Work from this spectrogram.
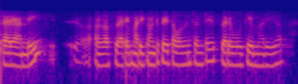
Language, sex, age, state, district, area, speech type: Telugu, female, 30-45, Telangana, Karimnagar, rural, conversation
